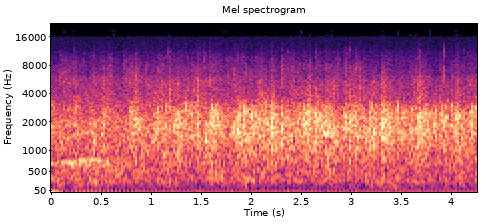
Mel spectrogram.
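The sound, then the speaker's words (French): Congregation applause at a church service acclaiming the word of God, a steady, even patter of clapping that stays fairly faint throughout. “Mais vous pouvez acclamer la parole de Dieu, Dieu est bon.”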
